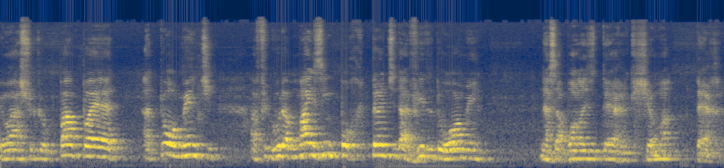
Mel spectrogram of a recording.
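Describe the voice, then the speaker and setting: With audible room echo and noticeable background noise, a man speaks fairly slowly at a high pitch with ordinary pitch variation. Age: 80s+. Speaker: radio announcer. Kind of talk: interview.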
